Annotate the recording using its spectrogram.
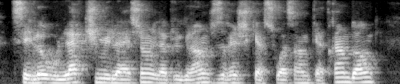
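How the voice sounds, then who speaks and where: A man talks with a fairly high pitch and fairly even intonation. It is an ordinary speaking voice. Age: 60s. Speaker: finance executive. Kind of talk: podcast interview.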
